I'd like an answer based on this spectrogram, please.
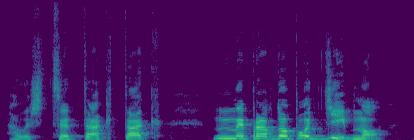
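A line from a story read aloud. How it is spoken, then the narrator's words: Despairing exclamation. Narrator (Ukrainian): з розпачем вигукнула Герміона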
